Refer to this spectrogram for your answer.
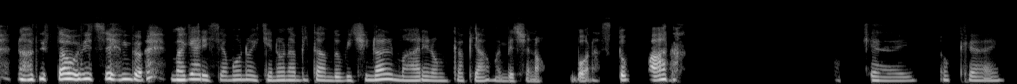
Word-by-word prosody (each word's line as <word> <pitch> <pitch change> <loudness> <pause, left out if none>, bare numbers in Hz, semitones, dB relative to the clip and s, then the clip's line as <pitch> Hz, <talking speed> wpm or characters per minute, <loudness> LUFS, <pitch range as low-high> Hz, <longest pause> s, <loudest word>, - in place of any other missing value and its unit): No, 225 -2 +3
ti 255 +2 0
stavo 245 +1 +7
dicendo, 245 -1 +4 0.3
magari 210 +1 +3
siamo 200 +2 -5
noi 210 -2 -3
che 190 -1 -5
non 195 +1 -2
abitando 195 -2 -3
vicino 200 +4 -2
al 235 0 +3
mare 185 -1 -2
non 175 -2 -6
capiamo, 175 +2 -7
e - - -9
invece 160 -1 -8
no. 70 -1 -10 0.2
Buona 185 - -4
stoppata. 210 +3 0 1.8
Okay, 170 -1 -7 0.3
okay. 185 -2 -8
195 Hz, 130 wpm, -20 LUFS, 180-215 Hz, 1.8 s, stavo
